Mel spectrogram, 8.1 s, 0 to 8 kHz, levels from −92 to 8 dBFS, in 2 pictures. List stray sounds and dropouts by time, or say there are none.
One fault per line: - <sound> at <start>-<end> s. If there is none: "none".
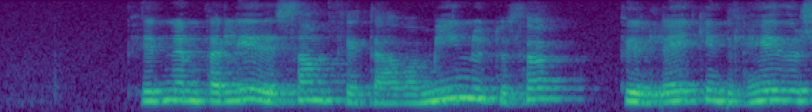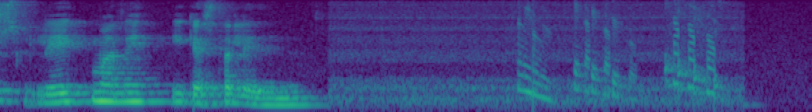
- chirp at 6.7-7.8 s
